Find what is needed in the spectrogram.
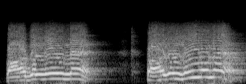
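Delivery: high-pitched heated protest, repeated; angry denial. Acted. Denies being mad in a quarrel.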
